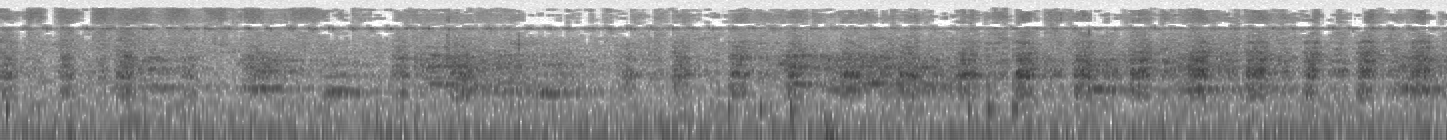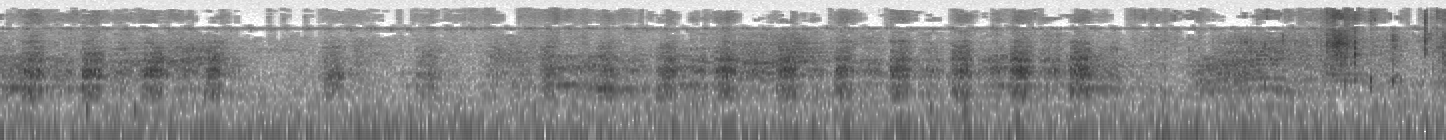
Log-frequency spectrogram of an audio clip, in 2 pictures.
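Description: American Bully dog panting close to the microphone in quick, regular breaths.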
